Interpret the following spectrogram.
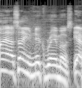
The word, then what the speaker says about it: Ramos: Yeah, apparently he pronounces his name that way. It's dumb. He says, Nick Ramos, on duty. And it's like, Ramos? What the fuck you mean, Ramos? Ramos. Like, rock.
